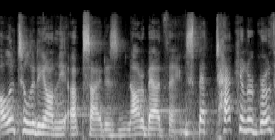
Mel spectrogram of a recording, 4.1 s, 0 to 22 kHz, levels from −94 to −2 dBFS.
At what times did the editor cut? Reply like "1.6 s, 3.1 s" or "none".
2.9 s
